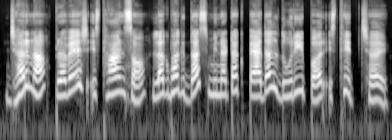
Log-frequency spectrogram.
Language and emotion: Maithili, neutral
